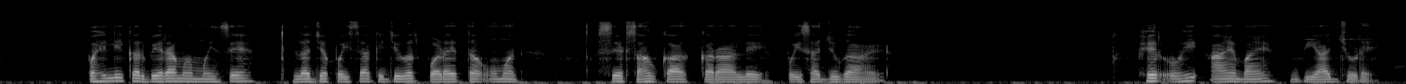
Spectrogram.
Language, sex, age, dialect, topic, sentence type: Chhattisgarhi, male, 56-60, Northern/Bhandar, banking, statement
